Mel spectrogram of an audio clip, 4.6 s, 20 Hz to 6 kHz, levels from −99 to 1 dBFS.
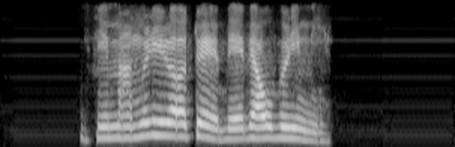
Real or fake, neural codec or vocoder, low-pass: fake; vocoder, 22.05 kHz, 80 mel bands, HiFi-GAN; 5.4 kHz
